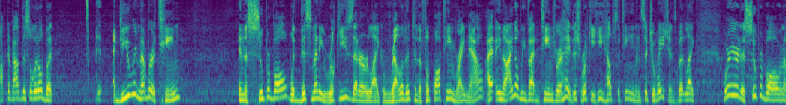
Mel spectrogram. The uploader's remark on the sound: PFT Live from Super Bowl Media Week in Arizona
